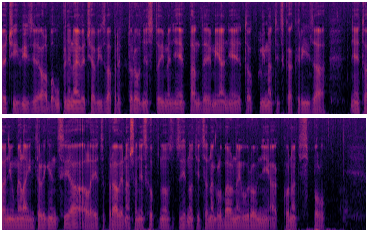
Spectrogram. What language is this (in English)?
Slovak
